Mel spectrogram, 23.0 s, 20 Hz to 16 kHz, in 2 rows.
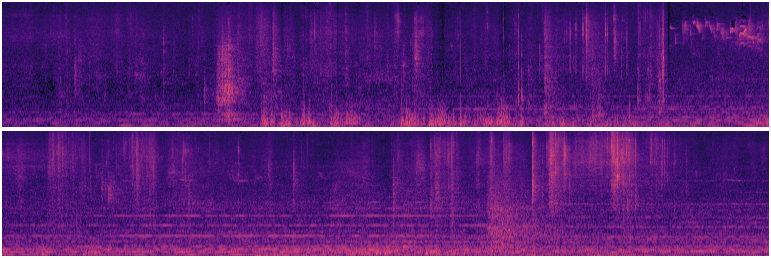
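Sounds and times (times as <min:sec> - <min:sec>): eerie sustained music tones: 0:00.0 - 0:23.0.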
